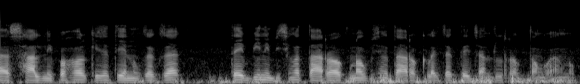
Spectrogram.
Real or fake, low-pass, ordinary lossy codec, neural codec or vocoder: real; 7.2 kHz; none; none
